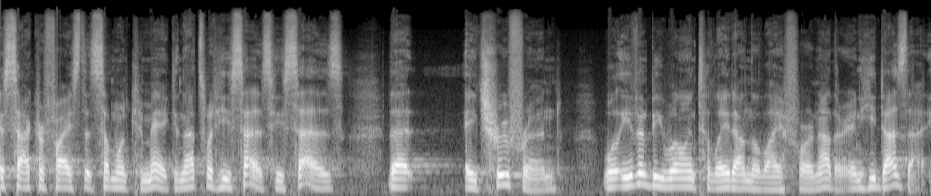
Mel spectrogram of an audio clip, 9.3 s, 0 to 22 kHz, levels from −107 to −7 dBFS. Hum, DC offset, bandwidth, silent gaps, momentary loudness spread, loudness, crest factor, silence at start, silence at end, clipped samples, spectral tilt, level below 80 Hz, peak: none; under 0.1%; 18 kHz; none; 7 LU; -19 LUFS; 16 dB; 0 s; 0 s; under 0.1%; -5 dB/octave; -56 dBFS; -2 dBFS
